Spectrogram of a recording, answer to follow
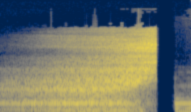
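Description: A whoosh riser sound effect: a rushing swell of noise that grows steadily louder and brighter, then cuts off abruptly just before the end.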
